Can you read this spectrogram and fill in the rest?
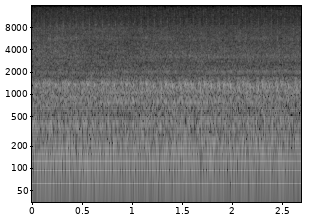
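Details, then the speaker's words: Mercedes SL600 twin-turbo V12 (about 500 hp) idling, hood open under plastic engine cover, ABC fluid full: very quiet, smooth, even hum with no knocks or ticks; healthy idle. "it's quiet I'll give it that it's super quiet under here"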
